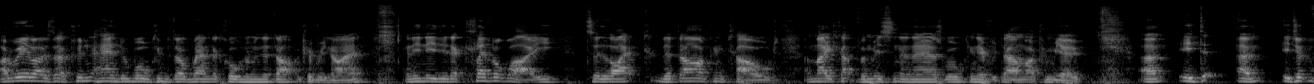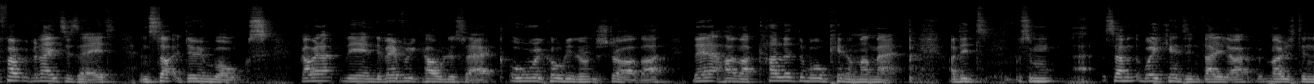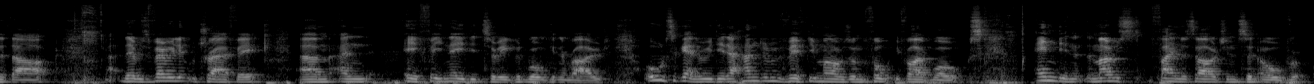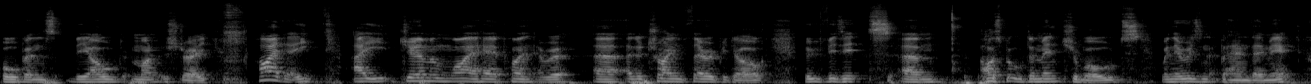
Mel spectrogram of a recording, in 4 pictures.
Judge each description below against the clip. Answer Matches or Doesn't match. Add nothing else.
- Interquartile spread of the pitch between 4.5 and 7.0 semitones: Doesn't match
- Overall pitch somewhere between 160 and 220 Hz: Doesn't match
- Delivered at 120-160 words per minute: Doesn't match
